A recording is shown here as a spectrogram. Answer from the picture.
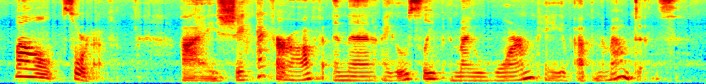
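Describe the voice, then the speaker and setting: In a put-on character voice, a woman speaks raspy and very deep, with a low pitch, at a fairly slow pace. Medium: read story. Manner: sad, self-conscious.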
